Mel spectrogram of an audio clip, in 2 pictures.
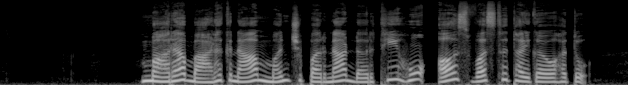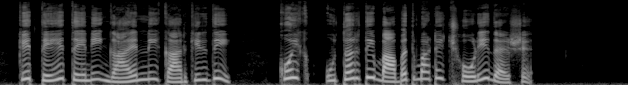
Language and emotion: Gujarati, fearful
